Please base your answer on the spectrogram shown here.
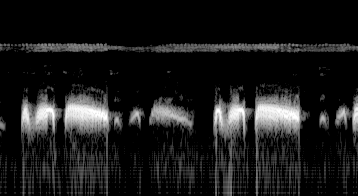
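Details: Spotted dove kept as a decoy bird, of the 'lambung kuk' type, calling in 'laga' contest style: two bursts of low, throaty coo phrases, each a short stutter and then a long rolling coo. A steady high whine runs throughout.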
